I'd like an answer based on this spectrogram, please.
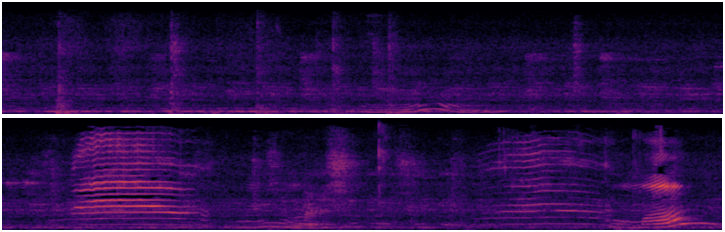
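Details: Cat giving a few high, bright meows with rising and falling tones, spaced a couple of seconds apart, while a person talks softly in Bengali about it feeling cold; a low steady hum runs underneath.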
